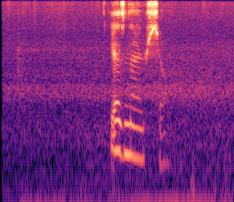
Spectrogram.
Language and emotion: Russian, neutral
